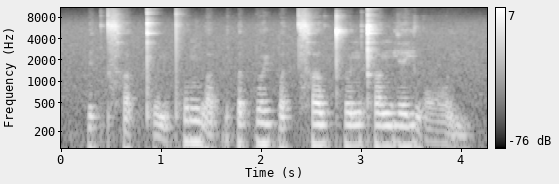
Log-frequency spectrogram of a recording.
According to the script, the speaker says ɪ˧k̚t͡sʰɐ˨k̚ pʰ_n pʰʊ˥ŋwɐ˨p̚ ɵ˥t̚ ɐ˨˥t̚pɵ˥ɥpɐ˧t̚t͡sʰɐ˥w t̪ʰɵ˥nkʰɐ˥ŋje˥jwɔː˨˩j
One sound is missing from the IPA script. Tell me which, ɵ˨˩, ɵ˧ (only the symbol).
ɵ˨˩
